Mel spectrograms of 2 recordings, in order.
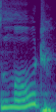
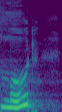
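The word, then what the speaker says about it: mod (מועד): Probably a better word is the original Hebrew word used in the Bible, and it's mod. It's actually spelled as moed, but it's pronounced mod, and it means appointed time or sacred season.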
